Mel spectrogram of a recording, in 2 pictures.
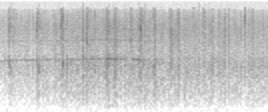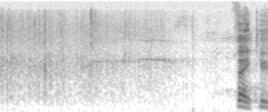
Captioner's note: audience applauds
